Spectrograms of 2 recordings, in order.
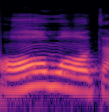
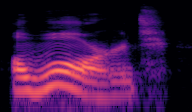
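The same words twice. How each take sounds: First: Award wrongly stressed on the first syllable; wrong front stress. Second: Award stressed on the second syllable; light a, then lean on WARD in award; back stress. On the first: Teacher mimicking the common mistake, front stress. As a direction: hit the A of award. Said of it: "award 아니라". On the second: Teacher giving the correct award, back stress. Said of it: "뒤쪽에 award가 맞아요". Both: Shown as a demonstration.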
